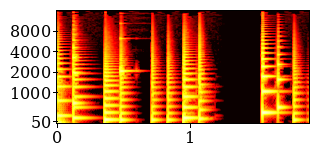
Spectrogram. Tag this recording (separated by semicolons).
loops; synth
